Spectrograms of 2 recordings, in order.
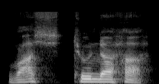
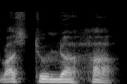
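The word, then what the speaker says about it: vastunaḥ: Not pronounced vastunaha. Otherwise, the whole flow and the meter goes all funny.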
